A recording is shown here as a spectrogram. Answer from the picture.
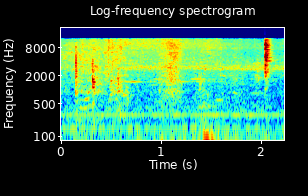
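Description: Flatbread being worked on a long-handled peel in a stone-floored bread oven: a few sharp scrapes and clicks over a steady low hum.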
